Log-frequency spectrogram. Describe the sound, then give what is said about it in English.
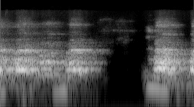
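A dog barks in two loud, harsh bursts separated by a short pause, with no talking over it. “What kind of dog you got?”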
